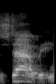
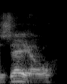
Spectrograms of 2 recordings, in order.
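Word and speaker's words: horrid sallow: and the horrid sally that is pronounced sally not zale has this uh mysterious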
